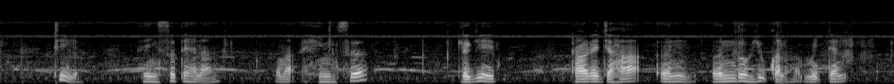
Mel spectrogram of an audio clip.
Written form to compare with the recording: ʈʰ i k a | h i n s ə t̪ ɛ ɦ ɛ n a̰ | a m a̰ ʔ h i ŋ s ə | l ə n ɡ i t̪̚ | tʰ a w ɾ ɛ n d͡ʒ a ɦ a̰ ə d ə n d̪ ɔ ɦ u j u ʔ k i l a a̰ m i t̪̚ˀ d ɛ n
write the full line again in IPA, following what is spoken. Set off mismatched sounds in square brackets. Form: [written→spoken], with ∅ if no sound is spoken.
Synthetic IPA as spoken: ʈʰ i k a | h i [n→ŋ] s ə t̪ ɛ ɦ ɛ n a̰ | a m a̰ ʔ h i ŋ s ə | l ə [n→∅] ɡ i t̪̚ | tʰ a w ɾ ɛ [n→∅] d͡ʒ a ɦ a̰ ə [d→n] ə n d̪ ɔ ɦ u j u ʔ k [i→a] l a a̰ m i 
